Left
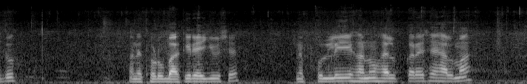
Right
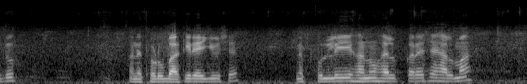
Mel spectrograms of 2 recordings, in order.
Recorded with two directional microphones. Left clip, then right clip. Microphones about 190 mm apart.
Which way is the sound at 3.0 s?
Centre (ahead or behind).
